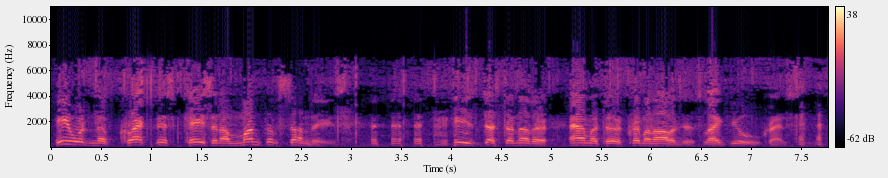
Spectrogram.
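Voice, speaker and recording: An actor playing a self-satisfied police commissioner in an old radio drama, gruff, scolding and dismissive. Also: male voice, a little high, very animated, unhurried. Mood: scornful bluster. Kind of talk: 1930s radio drama acting. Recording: muffled, hissy old radio recording.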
